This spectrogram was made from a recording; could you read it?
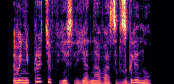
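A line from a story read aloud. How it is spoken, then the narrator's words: Timid request. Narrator (Russian): Робко прошу я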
